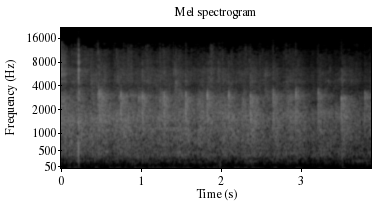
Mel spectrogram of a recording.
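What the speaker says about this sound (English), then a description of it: "can you all give yourself a big applause?" An audience at a spiritual talk on service applauds itself; steady, moderately loud clapping from many people with a lively pulsing texture, continuing throughout.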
